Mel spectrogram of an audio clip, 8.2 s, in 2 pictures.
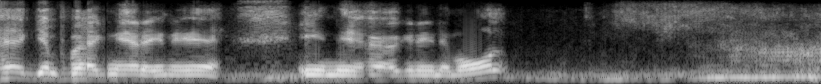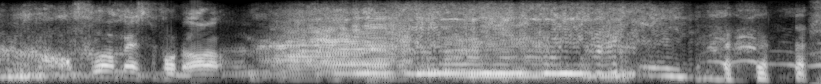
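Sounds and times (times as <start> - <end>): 
racing car engine passing at high revs: 0.0 - 8.2
speech: 0.0 - 8.2
laughter: 7.6 - 8.2.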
